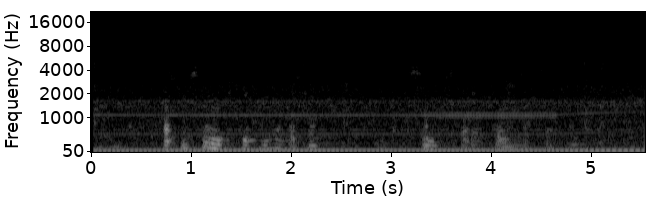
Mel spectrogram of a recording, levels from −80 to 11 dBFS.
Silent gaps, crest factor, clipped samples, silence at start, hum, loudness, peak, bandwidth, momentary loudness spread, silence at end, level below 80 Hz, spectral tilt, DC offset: none; 22 dB; under 0.1%; 0.05 s; none; -45 LUFS; -22 dBFS; 16.5 kHz; 12 LU; 0 s; -54 dBFS; -8 dB/octave; under 0.1%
